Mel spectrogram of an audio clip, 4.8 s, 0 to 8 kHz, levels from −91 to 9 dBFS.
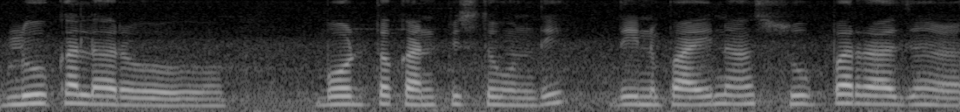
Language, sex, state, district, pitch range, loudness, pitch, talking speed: Telugu, female, Andhra Pradesh, Visakhapatnam, 205-225 Hz, -30 LUFS, 215 Hz, 110 wpm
